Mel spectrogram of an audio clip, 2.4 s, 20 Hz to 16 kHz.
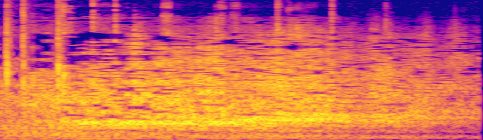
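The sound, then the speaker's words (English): An F-35 fighter jet roars as it arrives at Truax Field, the Air National Guard base in Madison. The broad engine rush swells, holds steady, then begins to fade toward the end. “After years of planning amid local opposition, the first in a new generation of fighter jets has landed at a Madison Air Base.”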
